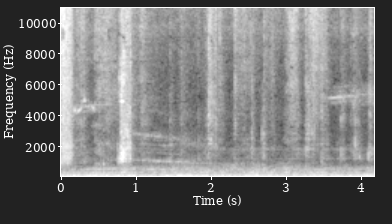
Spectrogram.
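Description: A metal ruler scrapes along paper.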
